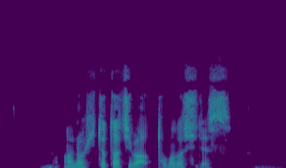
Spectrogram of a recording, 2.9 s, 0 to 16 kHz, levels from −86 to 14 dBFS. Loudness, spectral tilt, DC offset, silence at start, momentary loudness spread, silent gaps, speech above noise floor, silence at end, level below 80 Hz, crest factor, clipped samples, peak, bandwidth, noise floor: -36 LUFS; -2.5 dB/octave; under 0.1%; 0.45 s; 9 LU; none; 19 dB; 0.55 s; -68 dBFS; 28 dB; under 0.1%; -12 dBFS; 10.5 kHz; -56 dBFS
